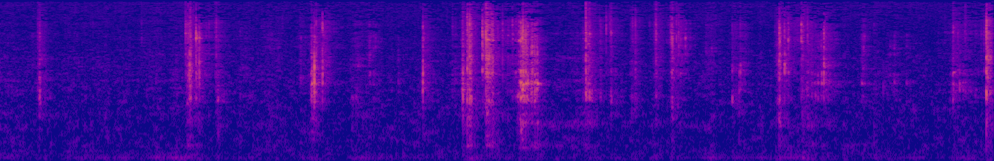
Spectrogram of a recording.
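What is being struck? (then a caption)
Bar of soap scraped with a metal knife. A metal knife blade scrapes and shaves crunchy flakes off a hand-sized, solid white chunk of dry soap held in one hand. Quiet, bright, dry scratching runs throughout, broken by short crisp crunches that stop almost instantly, over a low hum.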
